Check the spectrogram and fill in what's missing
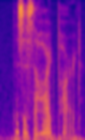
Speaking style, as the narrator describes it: Carter whispered

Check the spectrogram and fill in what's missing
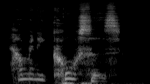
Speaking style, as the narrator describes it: He whispered to Sherlock behind his hand

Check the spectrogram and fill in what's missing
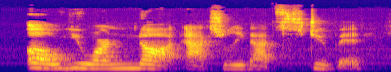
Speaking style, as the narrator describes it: growls

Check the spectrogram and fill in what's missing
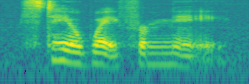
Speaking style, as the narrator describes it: Jill Hira snarling

